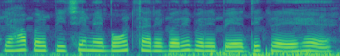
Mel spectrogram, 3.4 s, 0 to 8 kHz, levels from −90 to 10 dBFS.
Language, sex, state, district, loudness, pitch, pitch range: Hindi, female, Arunachal Pradesh, Lower Dibang Valley, -13 LUFS, 200 Hz, 195-210 Hz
